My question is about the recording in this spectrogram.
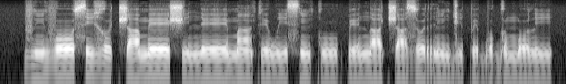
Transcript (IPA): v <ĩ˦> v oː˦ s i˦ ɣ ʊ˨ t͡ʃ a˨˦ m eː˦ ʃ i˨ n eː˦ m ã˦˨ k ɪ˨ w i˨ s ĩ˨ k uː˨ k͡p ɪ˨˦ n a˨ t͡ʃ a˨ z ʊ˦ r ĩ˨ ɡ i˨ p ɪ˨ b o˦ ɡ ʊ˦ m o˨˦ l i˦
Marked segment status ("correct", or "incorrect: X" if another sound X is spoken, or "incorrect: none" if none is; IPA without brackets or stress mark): incorrect: ĩ˨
